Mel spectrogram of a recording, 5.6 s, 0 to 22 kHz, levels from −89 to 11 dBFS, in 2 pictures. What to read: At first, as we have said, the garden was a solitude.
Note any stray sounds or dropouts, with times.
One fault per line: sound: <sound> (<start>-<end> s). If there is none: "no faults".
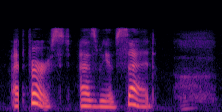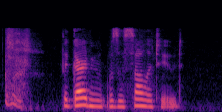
sound: dropout (0.2-0.3 s)
sound: sneeze (2.2-3.4 s)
